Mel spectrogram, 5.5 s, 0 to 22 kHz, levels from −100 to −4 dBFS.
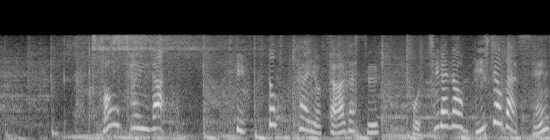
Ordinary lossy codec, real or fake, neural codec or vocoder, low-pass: none; fake; codec, 16 kHz, 2 kbps, FunCodec, trained on Chinese and English, 25 frames a second; none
